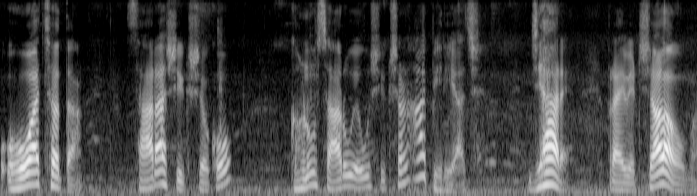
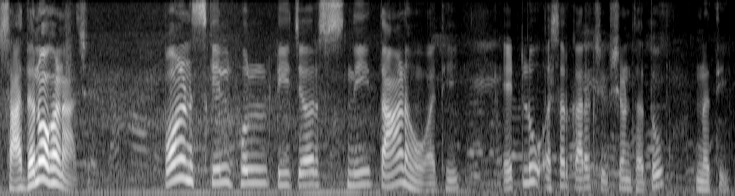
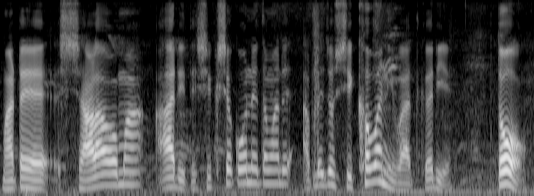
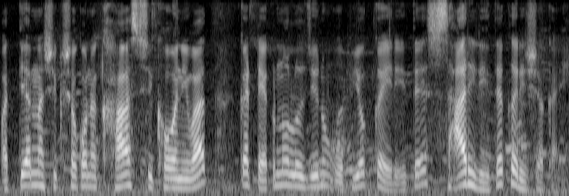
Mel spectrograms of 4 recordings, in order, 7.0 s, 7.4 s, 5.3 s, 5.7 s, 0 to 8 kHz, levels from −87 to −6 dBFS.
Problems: constant background noise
